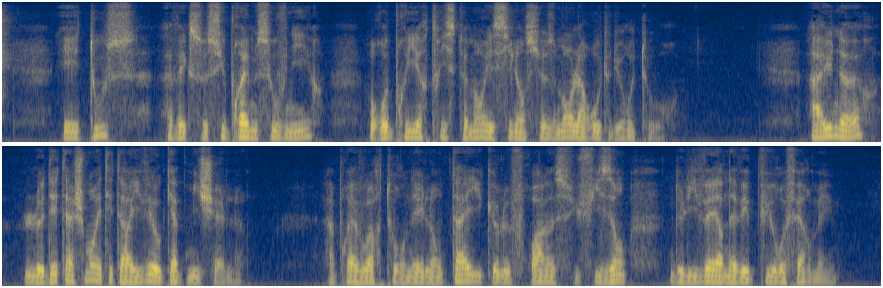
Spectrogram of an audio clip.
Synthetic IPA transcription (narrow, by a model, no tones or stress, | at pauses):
et̪usavɛksəsypχɛmsuvniʁʁəpχiʁt̪χist̪əmɑ̃esilɑ̃sjøzmɑ̃laʁut̪d̪yʁət̪ʰṵːʁ | aynœʁ | ləd̪et̪aʃmɑ̃et̪ɛt̪aʁiveokʲapmiʃɛl | a̰pχɛavwaʁt̪ʰuʁnelɑ̃t̪ajkələfχwaɛ̃syfizɑ̃d̪əlivɛʁnavɛpʰyʁəfɛʁme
